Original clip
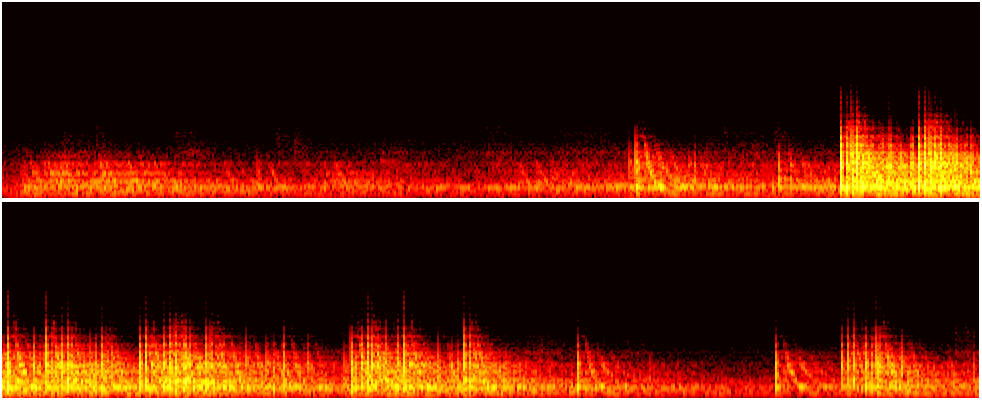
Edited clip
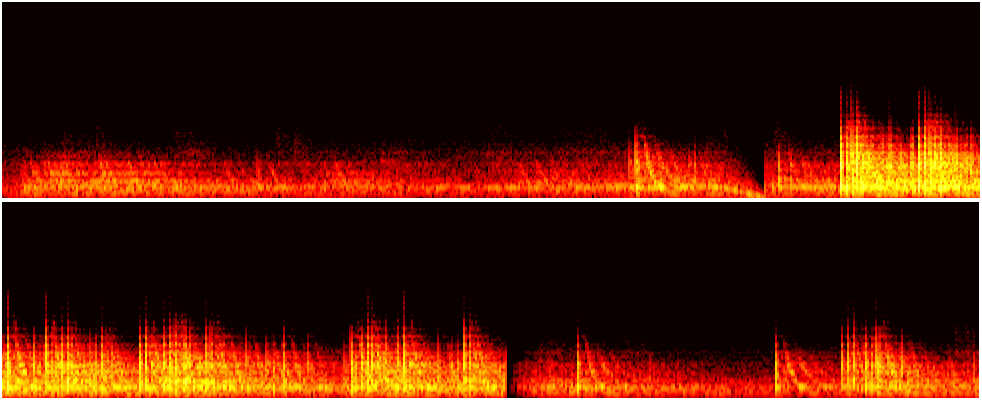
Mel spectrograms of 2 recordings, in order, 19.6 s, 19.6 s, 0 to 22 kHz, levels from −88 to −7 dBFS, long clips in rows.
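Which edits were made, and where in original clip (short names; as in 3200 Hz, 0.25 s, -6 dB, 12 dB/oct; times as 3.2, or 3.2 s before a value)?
7.2 tape stop 0.43 s
14.81–15.27 fade in quadratic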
